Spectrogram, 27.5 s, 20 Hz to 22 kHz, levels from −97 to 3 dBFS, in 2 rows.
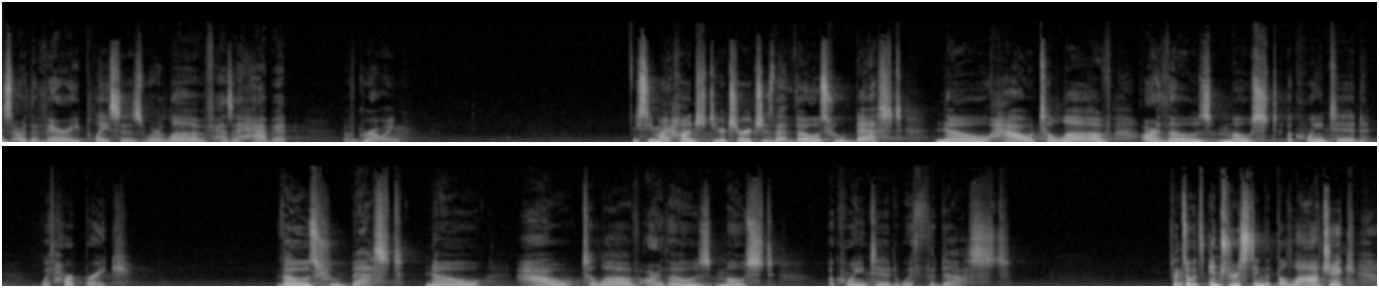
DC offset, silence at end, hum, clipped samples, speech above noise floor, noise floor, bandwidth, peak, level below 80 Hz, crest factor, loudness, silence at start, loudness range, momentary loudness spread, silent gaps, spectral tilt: under 0.1%; 0 s; none; under 0.1%; 37 dB; -72 dBFS; 19 kHz; -16 dBFS; -86 dBFS; 20 dB; -35 LUFS; 0 s; 10 LU; 14 LU; none; -3.5 dB/octave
